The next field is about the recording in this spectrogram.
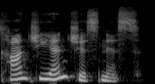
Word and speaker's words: conscientiousness: It's like consciousness, but with an extra syllable. – Yeah. – No, two syllables. – Yes. – Conscientiousness.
